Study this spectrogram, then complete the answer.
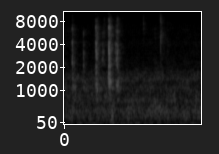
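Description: Brief burst of typing on a computer keyboard while a price is entered into a form: a handful of quick, light key clicks clustered early, then a couple of isolated taps, faint and close with no talking.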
